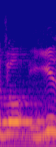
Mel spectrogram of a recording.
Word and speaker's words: ज्ञ: अब इसमें ध्यान रखना है ज्ञ, गे का उच्चारण हम जो करते हैं वो गे, हम मान लेते हैं गे और ये होगा इसमें, लेकिन इसमें ध्यान रखना है कि इसका उच्चारण होगा जय और ये को मिलाने से।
